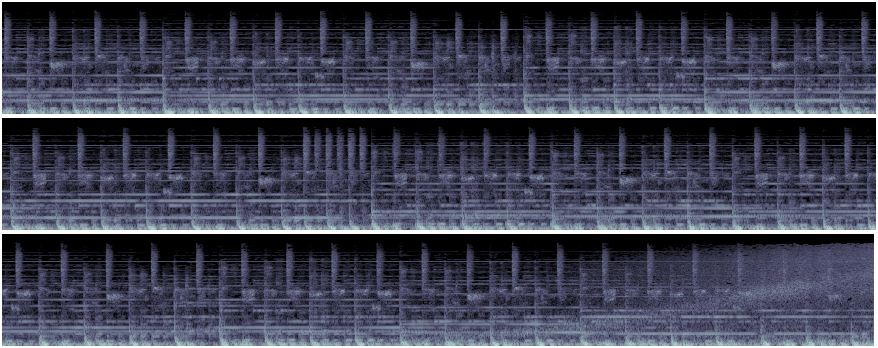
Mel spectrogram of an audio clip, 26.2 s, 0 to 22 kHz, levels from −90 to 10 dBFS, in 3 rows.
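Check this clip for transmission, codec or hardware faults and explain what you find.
One hardware fault runs through the clip. USB whine throughout: the bus's 125-microsecond microframe current leaks into the audio path, giving a steady 8 kHz tone roughly 30 dB below the signal.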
